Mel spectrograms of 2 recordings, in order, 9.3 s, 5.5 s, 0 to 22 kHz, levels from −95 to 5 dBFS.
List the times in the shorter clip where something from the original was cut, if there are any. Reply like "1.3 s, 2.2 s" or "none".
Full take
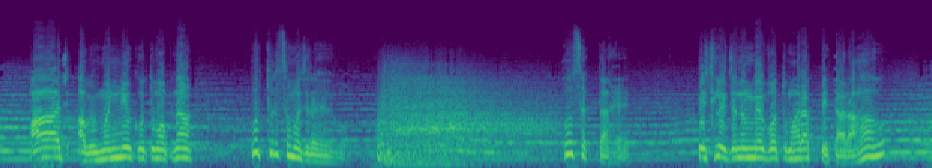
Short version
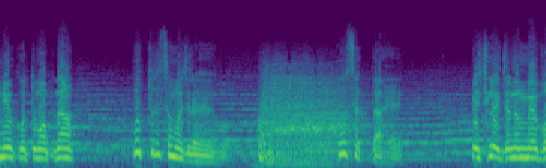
3.3 s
